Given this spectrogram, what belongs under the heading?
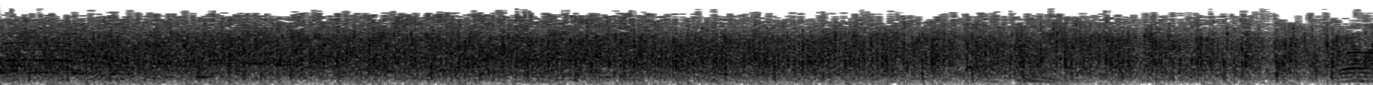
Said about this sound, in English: Well, tell our listeners that not only did the audience clap ecstatically, but also the other panelists clapped.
